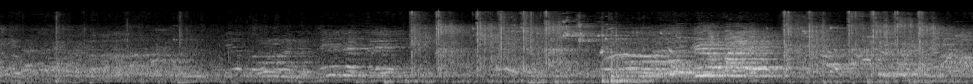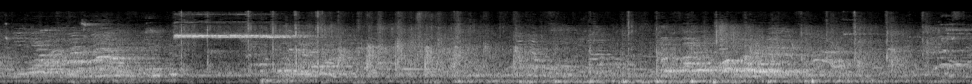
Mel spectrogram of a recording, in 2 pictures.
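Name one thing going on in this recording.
A ball bounces on the floor with hollow thuds.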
